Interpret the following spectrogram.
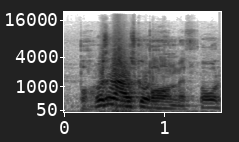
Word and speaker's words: Bournemouth: Bournemouth. Bournemouth.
